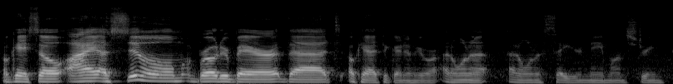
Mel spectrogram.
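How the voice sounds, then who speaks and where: A man's voice: medium pitch, fairly even intonation, normal speed, fairly bright tone. A man live-streaming a game, chatting casually and welcomingly with viewers while commenting on the story, often repeating words.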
